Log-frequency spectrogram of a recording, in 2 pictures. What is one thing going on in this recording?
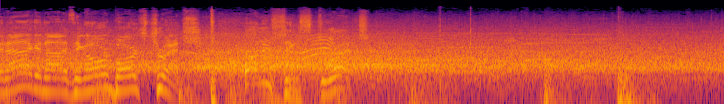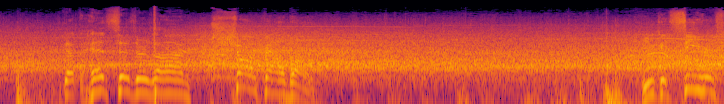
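Bodies thud onto a wrestling mat.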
